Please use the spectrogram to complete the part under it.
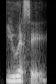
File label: "USA", Indian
